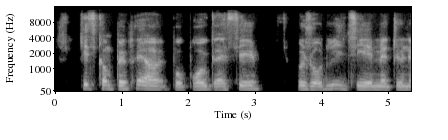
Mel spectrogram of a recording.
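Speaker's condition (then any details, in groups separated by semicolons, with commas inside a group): Cerebral palsy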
